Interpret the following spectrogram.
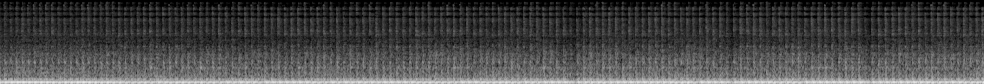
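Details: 2005 Yamaha Grizzly 660 ATV after repairs: the single-cylinder thumps along at a quick, fairly steady pulse of about four a second, with no obvious stumble.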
